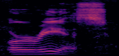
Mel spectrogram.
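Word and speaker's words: Urías: swung out and Miss u r i s and it's pronounced Urias one and one and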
